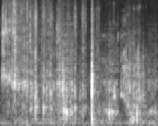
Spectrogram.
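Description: Crunching from chewing crunchy freeze-dried mango, with many small dry crackles and one sharper snap partway through. The sound is faint and steady, with no talk.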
